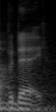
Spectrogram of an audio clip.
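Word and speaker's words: Badie: batty it's not baddy it's Tyler batty but last week I was told by someone very close to him he decided to change the name the the way his name is pronounced it is now bedet Tyler bedet is the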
